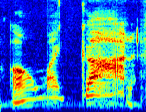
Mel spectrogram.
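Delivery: high, slow, drawn-out oh my God; exasperated groan. Real, not acted. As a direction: stretch it in mock despair. Exasperated at herself.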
